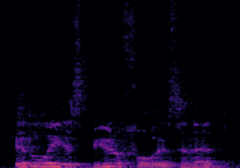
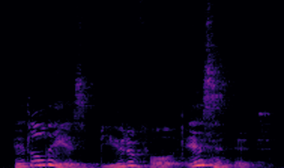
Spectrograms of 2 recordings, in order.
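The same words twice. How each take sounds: First: The voice sounds unsure and seeks confirmation. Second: The voice sounds certain and expects agreement. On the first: The speaker wants the listener to confirm it. "I'm not sure. I want them to confirm for me" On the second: The speaker expects the listener to agree. "I'm just certain that they're going to agree with me"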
